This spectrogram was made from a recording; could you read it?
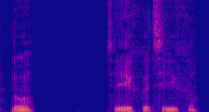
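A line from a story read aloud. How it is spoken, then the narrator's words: Slow, quiet, fading voice. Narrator (Russian): произнес Рандольф медленно и негромко, голосом, подобным гаснущему свету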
